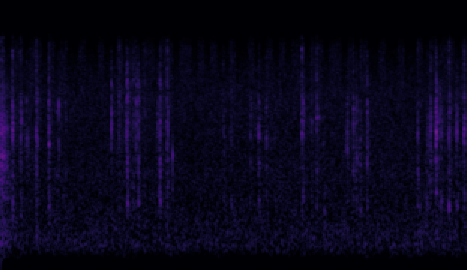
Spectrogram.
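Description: Faint typing on a computer keyboard: irregular keystrokes with short pauses, a few louder ones near the end.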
